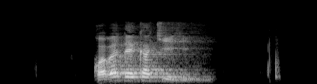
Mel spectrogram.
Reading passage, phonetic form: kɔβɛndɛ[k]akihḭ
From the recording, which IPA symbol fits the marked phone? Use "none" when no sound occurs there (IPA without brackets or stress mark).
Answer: k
